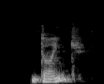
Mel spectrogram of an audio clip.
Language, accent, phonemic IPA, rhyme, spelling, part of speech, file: English, Southern England, /dɔɪŋk/, -ɔɪŋk, doink, verb / noun / interjection, LL-Q1860 (eng)-doink.wav
- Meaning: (verb) 1. To have sex with 2. To bounce after a collision 3. To bump or hit; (noun) 1. A fool; a jerk; a worthless person 2. A joint (cannabis cigarette)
